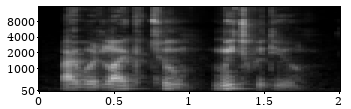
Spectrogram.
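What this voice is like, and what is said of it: Heavy French accent. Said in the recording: “The voice had a heavy French accent”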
